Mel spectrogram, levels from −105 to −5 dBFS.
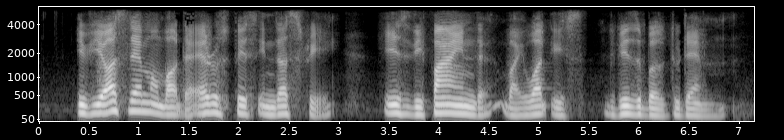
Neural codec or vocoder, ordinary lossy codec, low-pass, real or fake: none; AAC, 32 kbps; 5.4 kHz; real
